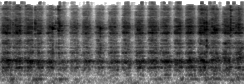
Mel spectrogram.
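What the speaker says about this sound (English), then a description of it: "it's just a simple matter of running the nice and lightly up there to take that burr off" Light, even strokes of a CK Viper knife blade across a Lansky sharpening stone to take off the burr, a steady close rhythmic rasping of about a dozen quick passes with no voices.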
